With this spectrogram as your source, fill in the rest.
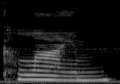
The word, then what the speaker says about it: climb: The B is silent, it so it still says m, like in climb.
